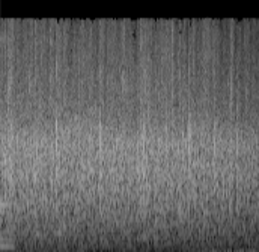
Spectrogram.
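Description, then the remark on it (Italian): Steady applause from a studio audience for the host's escort of criminal defence lawyers, a dense wash of clapping that holds at an even level for the whole few seconds with no voices over it. “Un applauso alla mia scorta di avvocati penalisti, pronti a difendermi dalle querele.”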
